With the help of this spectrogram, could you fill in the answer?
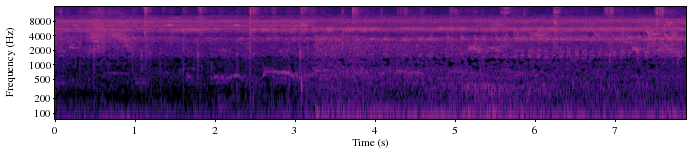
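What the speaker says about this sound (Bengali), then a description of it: "যে পাশে ব্যাঙে ডাকতেছে কিরকম।" Frogs croaking in a Bangladeshi village on a dark morning after a night of rain, a dense steady chorus of calls with insect-like buzzing layered over low rumble throughout.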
